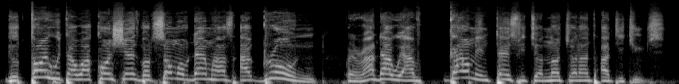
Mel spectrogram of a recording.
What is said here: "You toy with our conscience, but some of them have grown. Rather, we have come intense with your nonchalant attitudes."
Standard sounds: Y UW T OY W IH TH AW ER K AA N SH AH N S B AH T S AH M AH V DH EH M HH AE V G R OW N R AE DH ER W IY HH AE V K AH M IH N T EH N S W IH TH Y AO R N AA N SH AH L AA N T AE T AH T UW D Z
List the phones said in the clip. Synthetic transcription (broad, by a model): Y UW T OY W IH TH AW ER K AA N SH AH N S B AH T S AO M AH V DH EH M HH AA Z G R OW N R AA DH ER W IY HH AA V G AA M IH N T EH N S W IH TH Y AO N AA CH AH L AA N T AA T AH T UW D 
